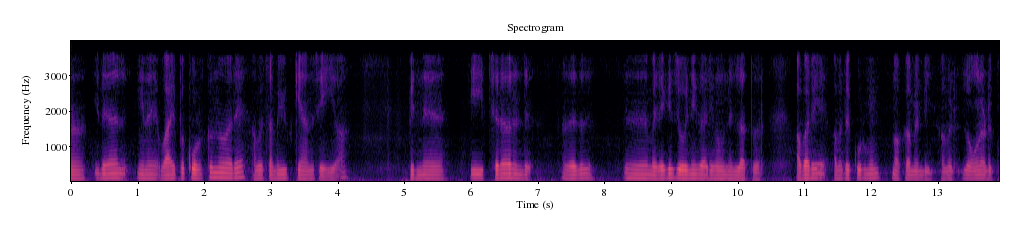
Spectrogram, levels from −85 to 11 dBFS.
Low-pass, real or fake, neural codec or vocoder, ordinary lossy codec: 3.6 kHz; fake; codec, 24 kHz, 0.5 kbps, DualCodec; none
